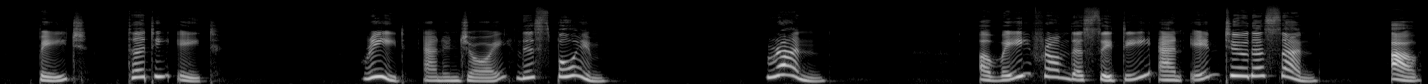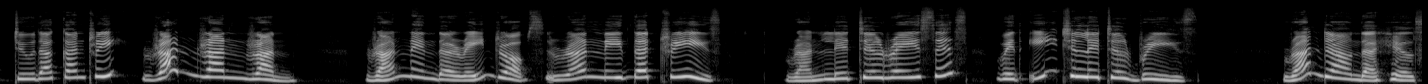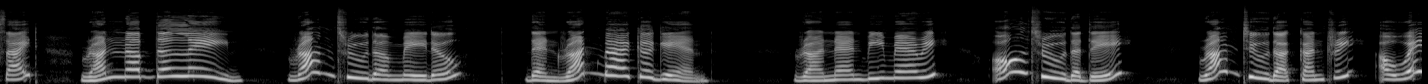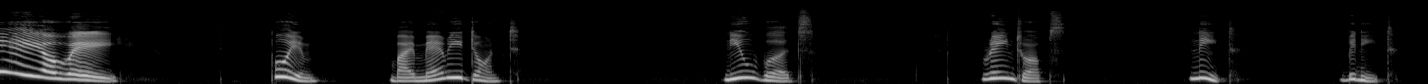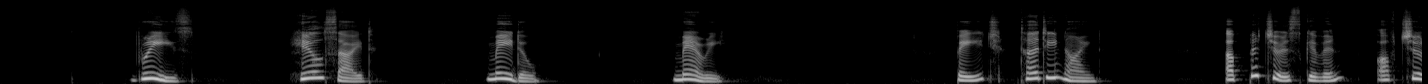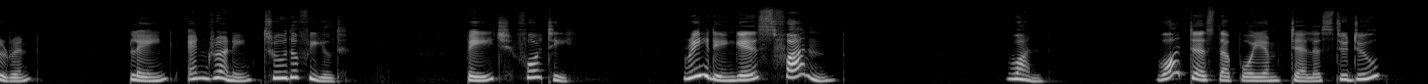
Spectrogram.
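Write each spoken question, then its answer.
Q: What does the poem tell us to do?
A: To run away from the city to the country and be merry all day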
